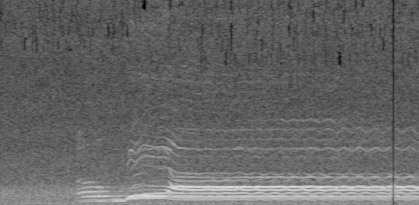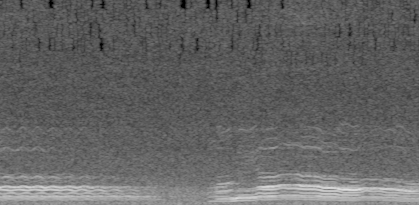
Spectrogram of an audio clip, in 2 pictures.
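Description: A young man hums long, wavering notes close by.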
